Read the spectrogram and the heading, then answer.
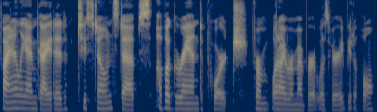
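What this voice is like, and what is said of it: Monotone hypnotic reading voice. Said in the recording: “how hypnotic is my voice tonight? It's super fucking monotone.”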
